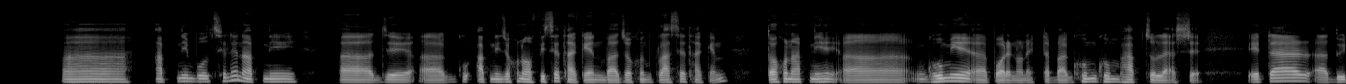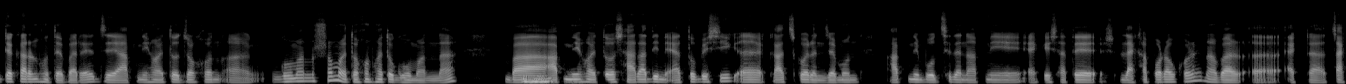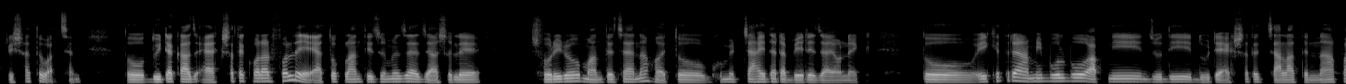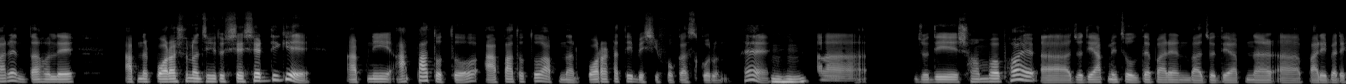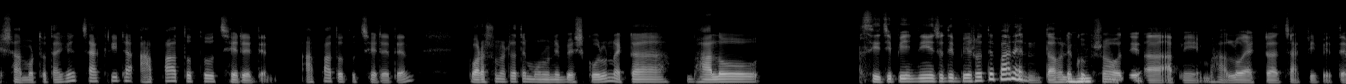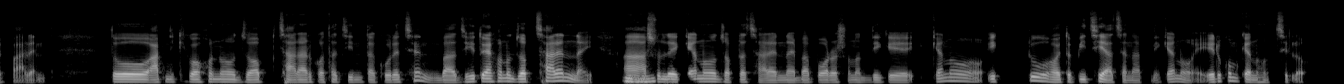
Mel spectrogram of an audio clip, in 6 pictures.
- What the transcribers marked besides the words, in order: horn; other background noise; in English: "ফোকাস"
- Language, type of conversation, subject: Bengali, advice, কাজের মধ্যে মনোযোগ ধরে রাখার নতুন অভ্যাস গড়তে চাই
- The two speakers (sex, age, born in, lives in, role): male, 20-24, Bangladesh, Bangladesh, advisor; male, 20-24, Bangladesh, Bangladesh, user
